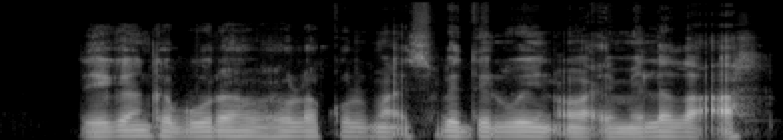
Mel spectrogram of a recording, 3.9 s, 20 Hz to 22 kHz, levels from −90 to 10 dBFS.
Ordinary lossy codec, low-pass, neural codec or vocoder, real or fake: Opus, 32 kbps; 19.8 kHz; none; real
